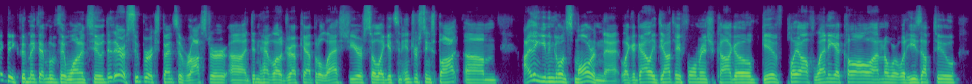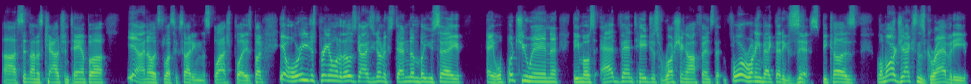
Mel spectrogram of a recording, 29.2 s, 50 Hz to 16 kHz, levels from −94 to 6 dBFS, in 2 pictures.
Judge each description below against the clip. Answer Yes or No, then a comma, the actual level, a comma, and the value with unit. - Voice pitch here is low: No, medium, 145 Hz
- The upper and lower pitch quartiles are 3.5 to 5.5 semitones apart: No, average, 3.0 semitones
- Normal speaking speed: No, fast, 245 wpm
